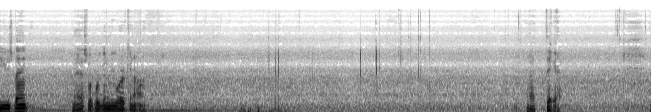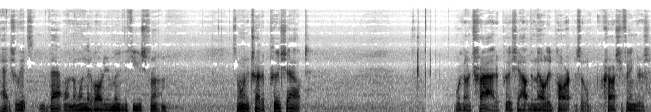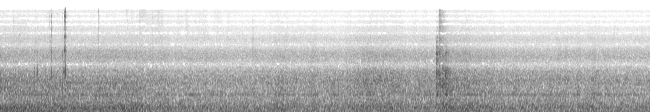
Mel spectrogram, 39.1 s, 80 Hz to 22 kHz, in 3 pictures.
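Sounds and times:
fan running: 0.0 - 39.0
low room hum: 0.0 - 39.0.

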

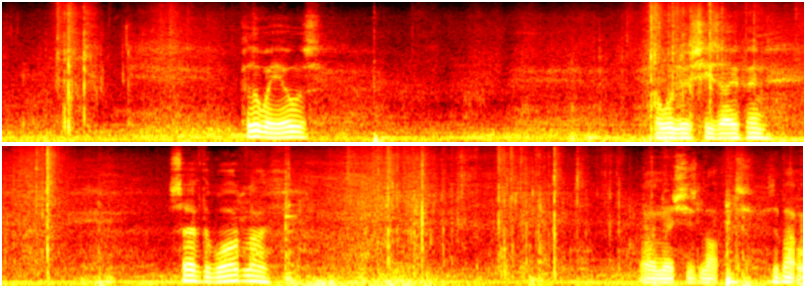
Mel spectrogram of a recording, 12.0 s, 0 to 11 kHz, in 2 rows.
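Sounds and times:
rustling handling noise: 3.2 - 6.8, 7.8 - 11.4.

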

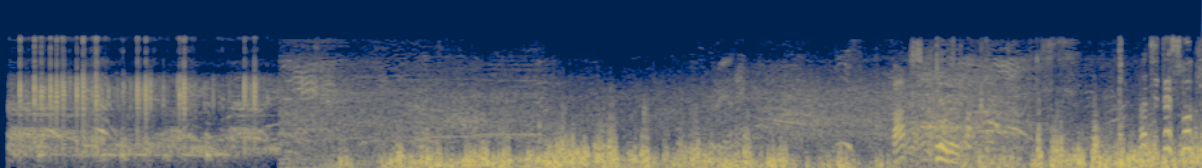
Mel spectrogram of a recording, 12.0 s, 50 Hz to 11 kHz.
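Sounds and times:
firecrackers cracking: 0.1 - 2.8
crowd shouting: 0.1 - 5.5, 7.3 - 10.4.

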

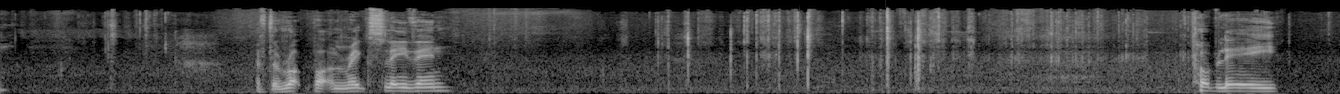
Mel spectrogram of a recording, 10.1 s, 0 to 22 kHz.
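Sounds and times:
plastic packet crinkling: 4.9 - 9.1.

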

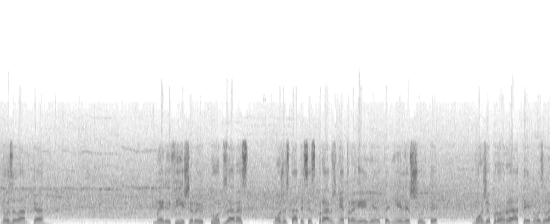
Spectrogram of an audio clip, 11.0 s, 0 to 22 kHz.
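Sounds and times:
crowd noise in swimming arena: 0.0 - 11.0.

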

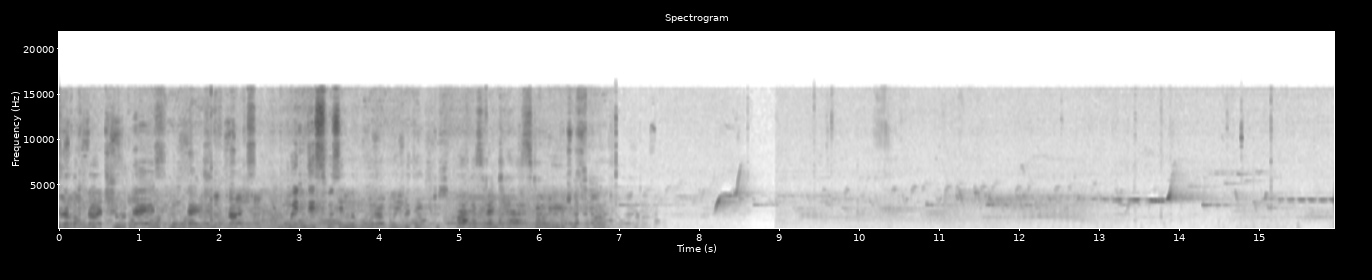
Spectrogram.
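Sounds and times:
birds whistling: 7.0 - 9.0, 12.9 - 15.9.

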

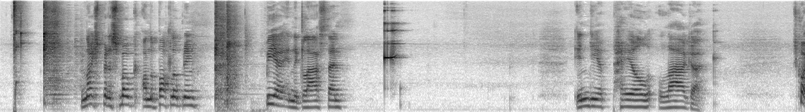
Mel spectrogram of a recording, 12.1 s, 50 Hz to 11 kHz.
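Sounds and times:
bottle clinking against glass: 5.8 - 6.2.

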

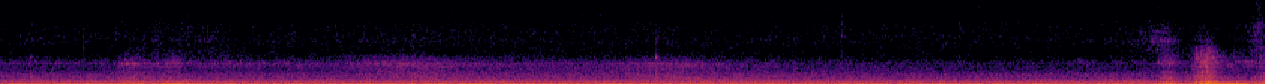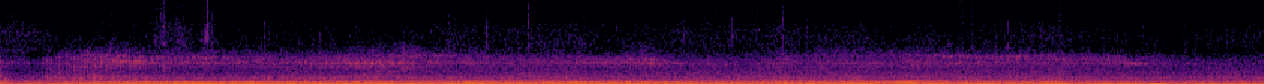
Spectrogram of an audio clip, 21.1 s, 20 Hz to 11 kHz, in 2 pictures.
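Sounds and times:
car engine and road noise: 0.0 - 21.0.

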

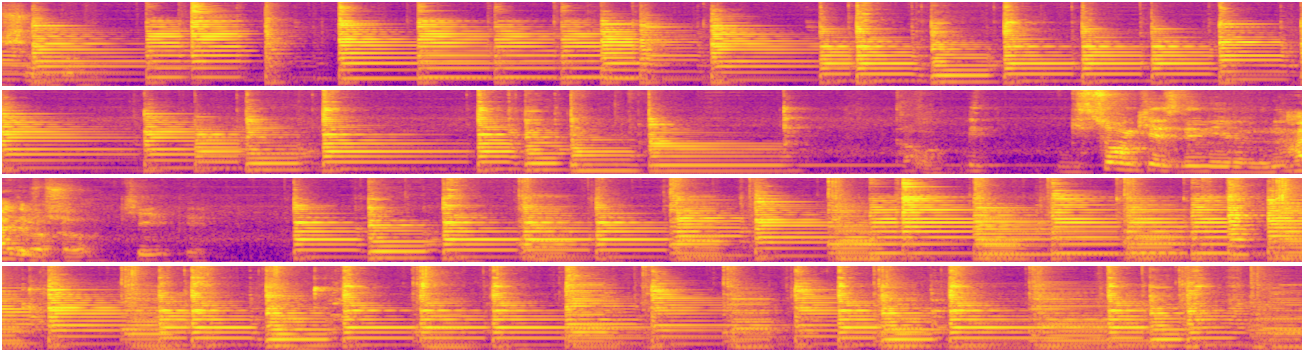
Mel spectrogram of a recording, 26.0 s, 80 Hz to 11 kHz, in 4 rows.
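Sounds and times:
two acoustic guitars playing: 0.0 - 11.8, 14.4 - 26.0.

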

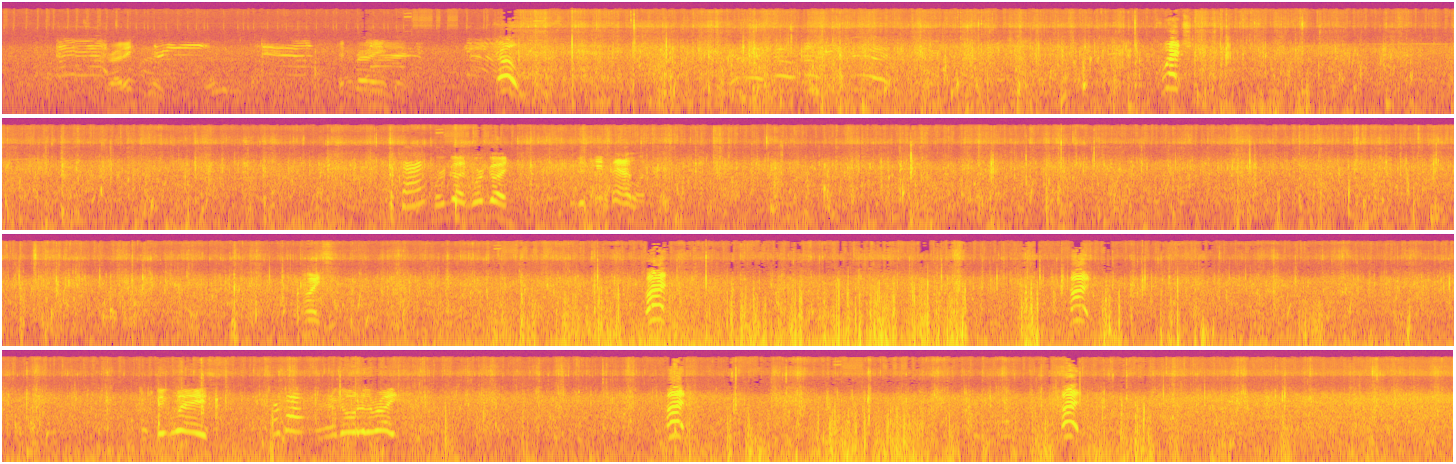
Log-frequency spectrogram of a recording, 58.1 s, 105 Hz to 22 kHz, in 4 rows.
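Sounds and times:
water rushing against hull: 0.0 - 58.0
wind buffeting microphone: 6.4 - 18.8, 19.9 - 58.0.

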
